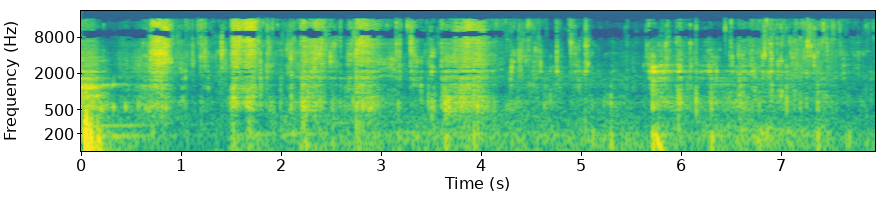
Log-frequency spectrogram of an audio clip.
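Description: A man slurping and chewing instant ramen noodles, with a series of short slurps in the first four seconds and a few fainter mouth sounds after. A brief thump sounds right at the start.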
